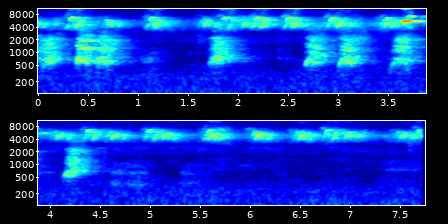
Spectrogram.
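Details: Coleiro singing after rain: steady run of quick, high chirped notes, repeatedly overlapped by louder, lower harsh bursts from other sounds nearby.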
